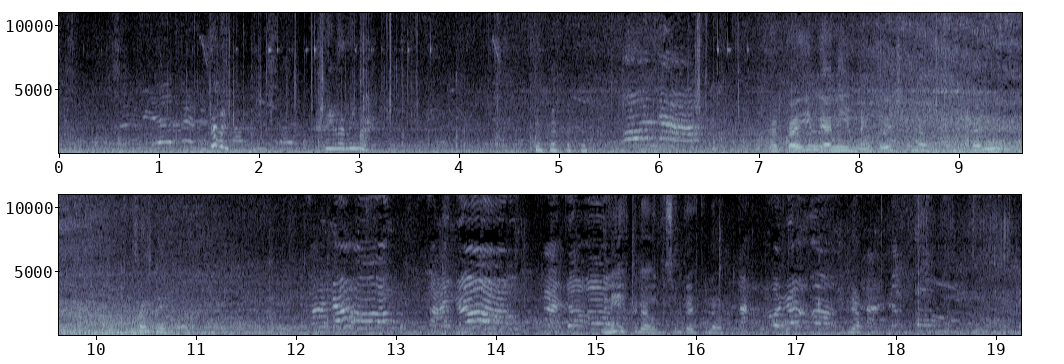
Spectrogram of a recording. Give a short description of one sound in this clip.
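A woman talks outdoors close by.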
